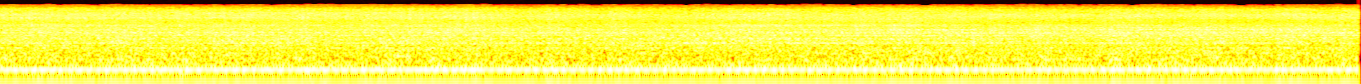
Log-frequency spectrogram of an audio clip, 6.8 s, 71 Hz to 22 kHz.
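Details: Freshly rebuilt Willys F134 engine (CJ3B) on break-in, coil powered from battery, shop fan running: smooth constant running with firm steady hum, no knocks or ticks; normal running.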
